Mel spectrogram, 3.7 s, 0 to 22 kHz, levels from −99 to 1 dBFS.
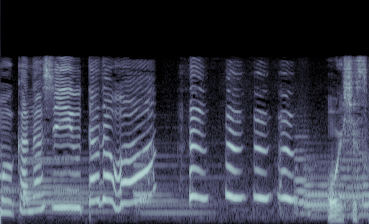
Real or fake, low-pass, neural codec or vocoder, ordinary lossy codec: real; none; none; none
